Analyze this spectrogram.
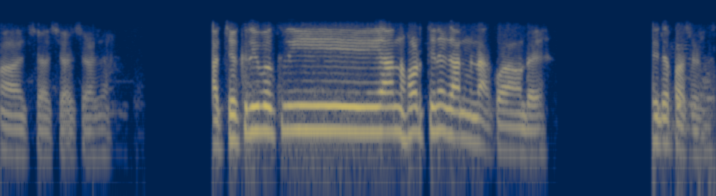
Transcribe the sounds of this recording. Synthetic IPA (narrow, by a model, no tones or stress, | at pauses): at͡ʃʰaːt͡ʃʰa̰ːt͡ʃʰaːt͡ʃʰa | at͡ʃəkɾibəkɾi | janɦɔɽt̪inɛɡanmɛnaʔkɔaɔɳɖɛ | t̪idɛpasɛɽ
